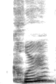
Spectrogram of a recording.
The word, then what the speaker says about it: Kry: Das heißt, Unternehmen wie zum Beispiel Krü, spricht man es Krü aus, K-R-Y, Teleklinik oder Medgate Deutschland bieten eine Plattform für Ärzte an, um im jeweiligen Gesundheitssystem Videosprechstunden durchzuführen und abzurechnen.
